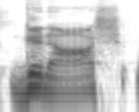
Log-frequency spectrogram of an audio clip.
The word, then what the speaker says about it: gnocchi: By the way, if you know how to pronounce ganache when you see it as G-N-O-C-C-H-I, well, again, you just got yourself another food prep gold star right there.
